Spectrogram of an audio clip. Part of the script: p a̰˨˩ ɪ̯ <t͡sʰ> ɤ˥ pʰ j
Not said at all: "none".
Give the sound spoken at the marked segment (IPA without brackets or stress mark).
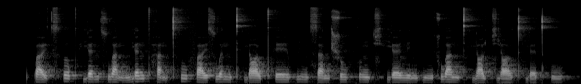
t͡sʰ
